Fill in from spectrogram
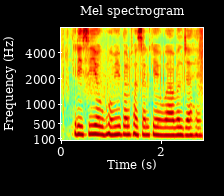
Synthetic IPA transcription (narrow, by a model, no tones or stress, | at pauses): kɾiːsijoːɡbʱuːmipɐɾfʰɐsəlkeʊɡaːbəld͡ʒaːɦeː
